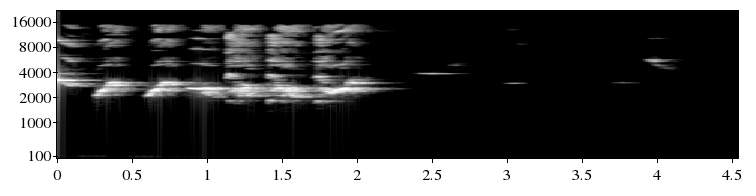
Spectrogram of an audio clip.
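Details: In the morning an Oriental Magpie-Robin delivers about two seconds of loud, rapid warbling with clear whistled notes and buzzy overtones. It then falls quiet apart from a few soft isolated chips.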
